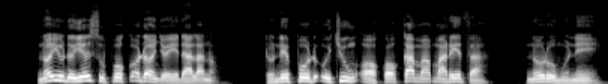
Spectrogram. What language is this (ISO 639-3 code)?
luo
